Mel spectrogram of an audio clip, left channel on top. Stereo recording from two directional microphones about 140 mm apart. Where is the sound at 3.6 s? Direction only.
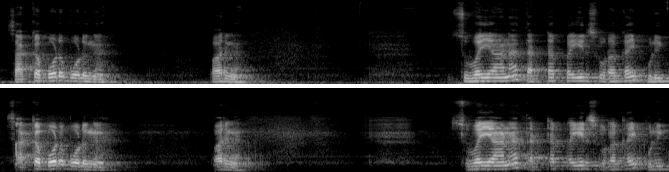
15° left (ahead or behind).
